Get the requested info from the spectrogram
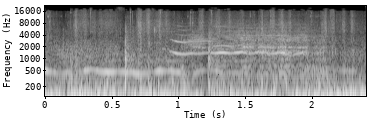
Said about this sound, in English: Just then, he heard the black steed panting and blowing close behind him. He even fancied that he felt his hot breath.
